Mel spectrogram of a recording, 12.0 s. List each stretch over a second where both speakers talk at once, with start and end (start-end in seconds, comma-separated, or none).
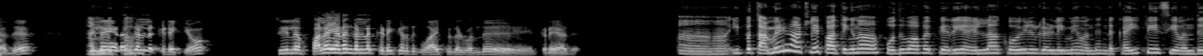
none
